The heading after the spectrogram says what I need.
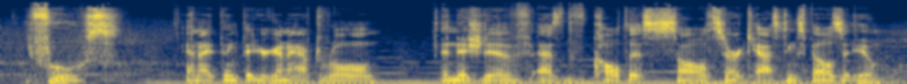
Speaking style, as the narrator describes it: Isaac sighs and says

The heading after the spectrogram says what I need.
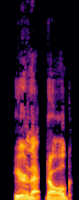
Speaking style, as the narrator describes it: bellowed

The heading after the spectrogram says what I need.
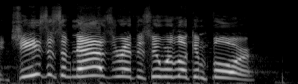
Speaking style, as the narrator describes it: they shout back

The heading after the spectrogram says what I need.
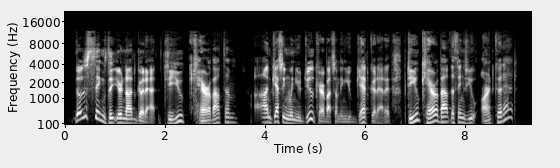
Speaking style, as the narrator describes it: She gave a chuckle

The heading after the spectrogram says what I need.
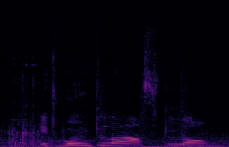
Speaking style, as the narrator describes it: cried Kithria

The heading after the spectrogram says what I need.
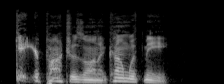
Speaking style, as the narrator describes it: Frank shouted over the storm

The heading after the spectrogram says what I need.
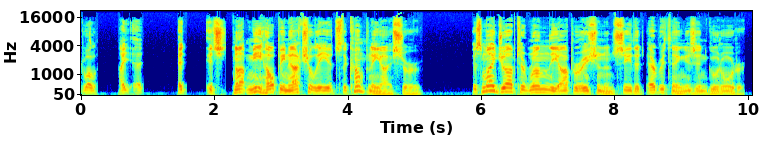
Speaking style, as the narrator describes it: he stammered

